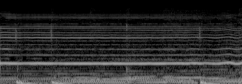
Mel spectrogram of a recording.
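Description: A singer holds one long, high note steadily over a band accompaniment.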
